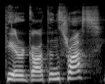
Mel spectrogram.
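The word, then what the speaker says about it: Tiergartenstraße: It comes from the street address of the program's coordinating office in Berlin, Tiergartenstrasse. Did I pronounce that okay? – Tiergartenstrasse, yes.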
